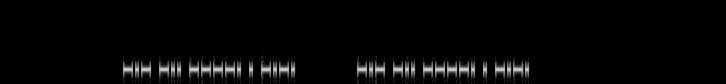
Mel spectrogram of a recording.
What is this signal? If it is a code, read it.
Morse code, heard as a keyed tone, about 37 wpm, 700 Hz. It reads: KD9EC KD9EC
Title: USA Call Signs - 5 Characters - Repeated 2x - 40wpm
